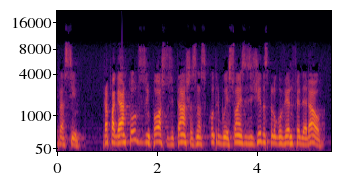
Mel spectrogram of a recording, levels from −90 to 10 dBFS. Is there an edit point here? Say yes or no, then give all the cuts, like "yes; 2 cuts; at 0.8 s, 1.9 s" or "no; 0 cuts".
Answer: no; 0 cuts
